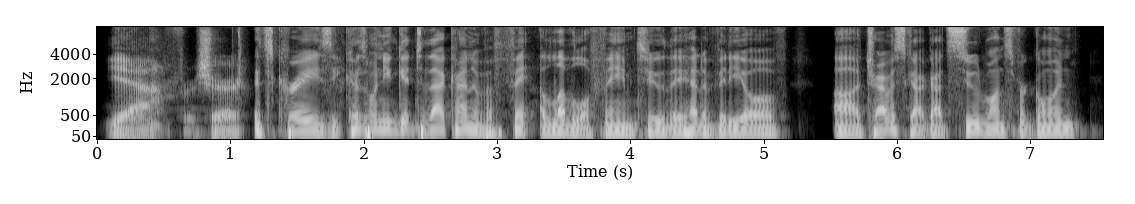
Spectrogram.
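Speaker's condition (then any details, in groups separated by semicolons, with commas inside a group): No condition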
